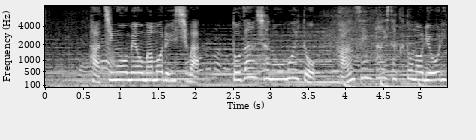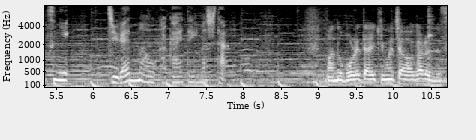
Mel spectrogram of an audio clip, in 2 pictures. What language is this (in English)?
Japanese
